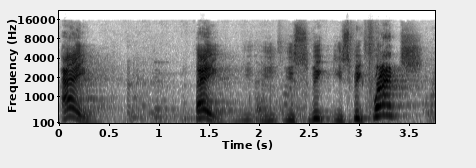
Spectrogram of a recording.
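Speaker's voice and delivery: mock cop calling out, rising on French; cop's voice. Cop calling out to the comedian, mock questioning. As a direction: hail him like a pushy cop. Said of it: "he's like".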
